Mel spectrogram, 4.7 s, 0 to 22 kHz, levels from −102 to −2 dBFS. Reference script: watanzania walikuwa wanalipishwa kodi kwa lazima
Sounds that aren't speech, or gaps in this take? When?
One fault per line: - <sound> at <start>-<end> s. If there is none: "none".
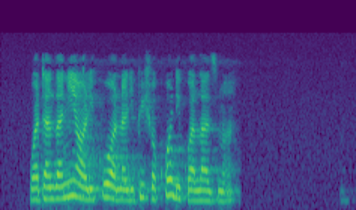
none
